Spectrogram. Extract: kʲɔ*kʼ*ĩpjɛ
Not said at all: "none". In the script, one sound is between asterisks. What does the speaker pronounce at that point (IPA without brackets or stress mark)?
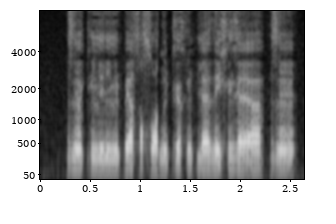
x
